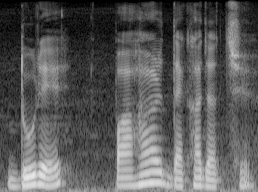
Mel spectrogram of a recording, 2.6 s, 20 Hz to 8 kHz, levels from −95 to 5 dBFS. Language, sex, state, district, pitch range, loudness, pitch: Bengali, male, West Bengal, Cooch Behar, 115-145 Hz, -14 LUFS, 125 Hz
